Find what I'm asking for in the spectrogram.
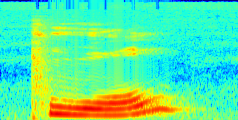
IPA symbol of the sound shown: uw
